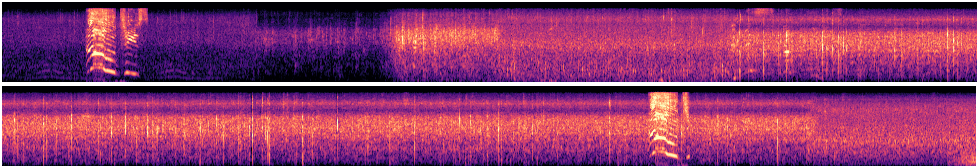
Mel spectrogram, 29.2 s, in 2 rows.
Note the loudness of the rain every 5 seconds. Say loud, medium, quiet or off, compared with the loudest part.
quiet, loud, loud, loud, loud, loud.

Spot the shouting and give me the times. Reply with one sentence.
The shouting can be heard from 1.2 to 2.2 s, from 11.0 to 12.4 s and from 24.3 to 24.9 s.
